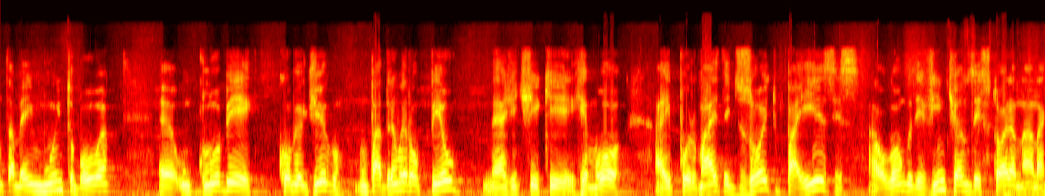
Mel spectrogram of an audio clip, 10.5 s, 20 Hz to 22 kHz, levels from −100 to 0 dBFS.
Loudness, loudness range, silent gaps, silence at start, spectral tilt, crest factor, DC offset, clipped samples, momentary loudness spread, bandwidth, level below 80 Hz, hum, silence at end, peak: -15 LUFS; 1 LU; none; 0 s; -6.5 dB/octave; 14 dB; under 0.1%; under 0.1%; 6 LU; 8.2 kHz; -50 dBFS; none; 0 s; 0 dBFS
